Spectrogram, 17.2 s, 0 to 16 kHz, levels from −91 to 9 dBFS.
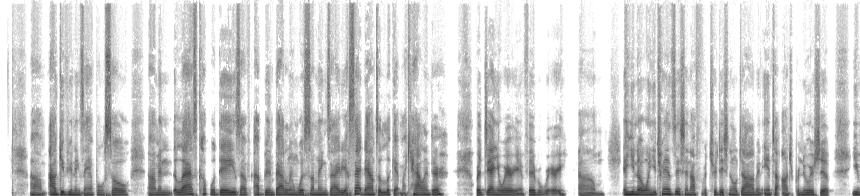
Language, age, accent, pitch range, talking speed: English, 20-39, American, 160-195 Hz, 170 wpm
